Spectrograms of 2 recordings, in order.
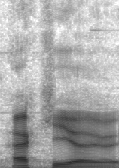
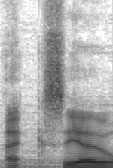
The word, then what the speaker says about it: accio: here we go accio it's Akio it's not axio or whatever they say it is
